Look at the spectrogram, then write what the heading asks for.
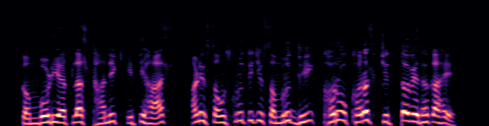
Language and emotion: Marathi, surprised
